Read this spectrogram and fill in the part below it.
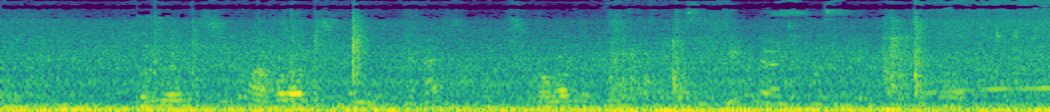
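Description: A vacuum cleaner's plastic parts knock and clatter.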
